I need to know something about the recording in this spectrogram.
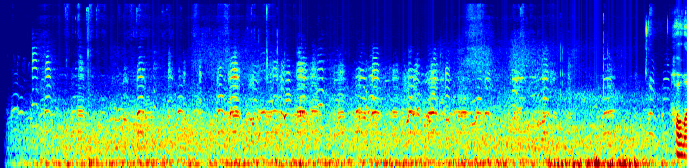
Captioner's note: geese honking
